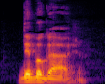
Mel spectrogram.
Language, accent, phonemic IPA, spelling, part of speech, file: French, France, /de.bɔ.ɡaʒ/, débogage, noun, LL-Q150 (fra)-débogage.wav
- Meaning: debugging; action of debugging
